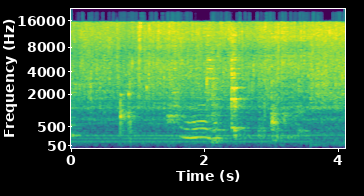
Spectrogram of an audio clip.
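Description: Taro frying in a pan, a constant close sizzle and crackle with a few brief utensil clinks and scrapes along the way.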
